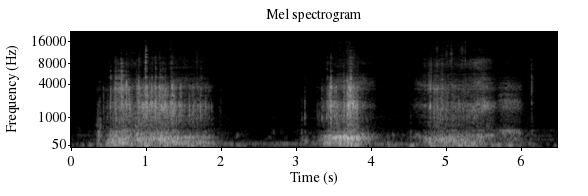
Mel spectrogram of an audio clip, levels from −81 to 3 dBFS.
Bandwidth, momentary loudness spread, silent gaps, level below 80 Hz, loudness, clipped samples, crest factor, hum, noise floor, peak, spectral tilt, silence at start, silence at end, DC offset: 16.5 kHz; 22 LU; none; -48 dBFS; -30 LUFS; under 0.1%; 28 dB; none; -59 dBFS; -4 dBFS; -4 dB/octave; 0.25 s; 0.3 s; under 0.1%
